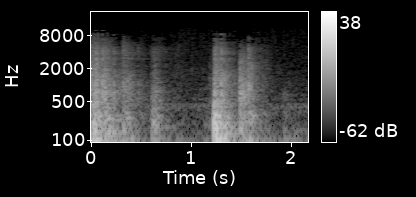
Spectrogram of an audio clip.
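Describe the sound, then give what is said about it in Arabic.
A door is pulled shut with a few dull, low thumps, the heaviest coming late, fairly soft and with no voices. “تعالى تعالى خليهم يقفلوا الباب علينا. اقفلوا الباب علينا.”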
